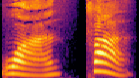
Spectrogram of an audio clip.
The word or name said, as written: wan3fan4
